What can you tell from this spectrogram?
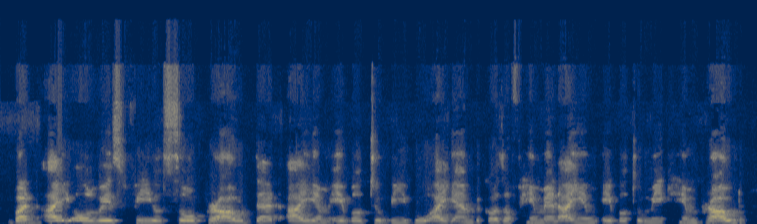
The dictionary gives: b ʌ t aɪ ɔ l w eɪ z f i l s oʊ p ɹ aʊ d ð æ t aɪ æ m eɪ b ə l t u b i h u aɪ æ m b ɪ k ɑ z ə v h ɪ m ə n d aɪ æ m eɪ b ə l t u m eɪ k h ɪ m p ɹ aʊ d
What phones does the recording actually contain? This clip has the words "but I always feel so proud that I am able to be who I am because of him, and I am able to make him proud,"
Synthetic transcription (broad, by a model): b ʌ t aɪ ɔ l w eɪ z f i l s oʊ p ɹ aʊ d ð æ t aɪ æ m eɪ b ə l t u b i h u aɪ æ m b ɪ k ɑ z ə v h ɪ m ə n d aɪ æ m eɪ b ə l t u m eɪ k h ɪ m p ɹ aʊ d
